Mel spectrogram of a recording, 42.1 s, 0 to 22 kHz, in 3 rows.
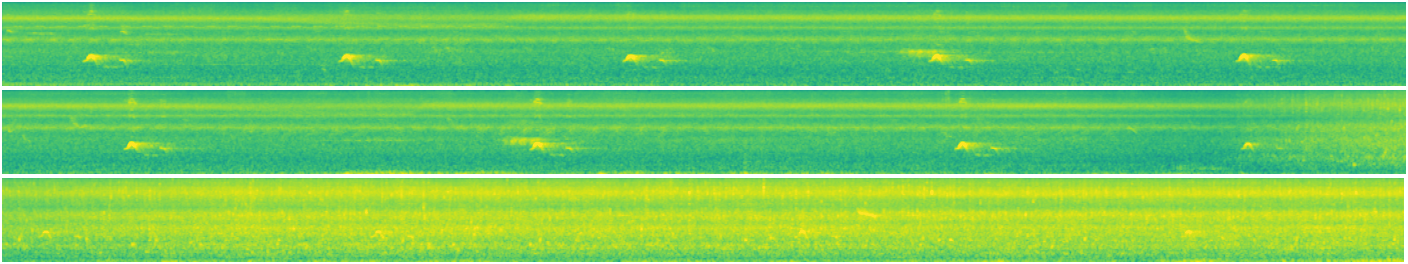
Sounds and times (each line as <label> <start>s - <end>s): Stream 26.0s - 42.1s
Bird 27.6s - 40.9s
